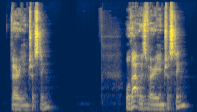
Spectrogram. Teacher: Notice the intonation is quite flat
